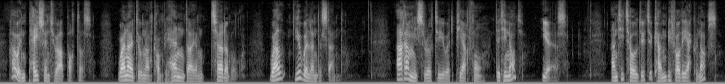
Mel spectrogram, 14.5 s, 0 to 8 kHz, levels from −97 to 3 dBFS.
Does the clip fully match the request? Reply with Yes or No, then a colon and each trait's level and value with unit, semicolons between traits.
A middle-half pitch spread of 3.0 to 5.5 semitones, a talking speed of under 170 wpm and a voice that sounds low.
Yes: average, 4.3 semitones; average, 150 wpm; low, 130 Hz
